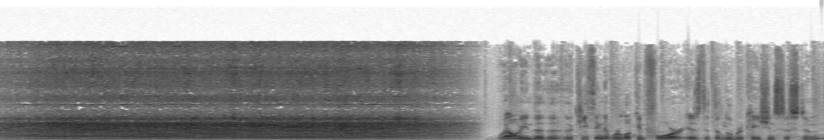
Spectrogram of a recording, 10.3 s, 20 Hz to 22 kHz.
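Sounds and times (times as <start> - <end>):
race car engine revving on a tilting dynamometer: 0.0 - 6.0
speech: 6.4 - 10.3.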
